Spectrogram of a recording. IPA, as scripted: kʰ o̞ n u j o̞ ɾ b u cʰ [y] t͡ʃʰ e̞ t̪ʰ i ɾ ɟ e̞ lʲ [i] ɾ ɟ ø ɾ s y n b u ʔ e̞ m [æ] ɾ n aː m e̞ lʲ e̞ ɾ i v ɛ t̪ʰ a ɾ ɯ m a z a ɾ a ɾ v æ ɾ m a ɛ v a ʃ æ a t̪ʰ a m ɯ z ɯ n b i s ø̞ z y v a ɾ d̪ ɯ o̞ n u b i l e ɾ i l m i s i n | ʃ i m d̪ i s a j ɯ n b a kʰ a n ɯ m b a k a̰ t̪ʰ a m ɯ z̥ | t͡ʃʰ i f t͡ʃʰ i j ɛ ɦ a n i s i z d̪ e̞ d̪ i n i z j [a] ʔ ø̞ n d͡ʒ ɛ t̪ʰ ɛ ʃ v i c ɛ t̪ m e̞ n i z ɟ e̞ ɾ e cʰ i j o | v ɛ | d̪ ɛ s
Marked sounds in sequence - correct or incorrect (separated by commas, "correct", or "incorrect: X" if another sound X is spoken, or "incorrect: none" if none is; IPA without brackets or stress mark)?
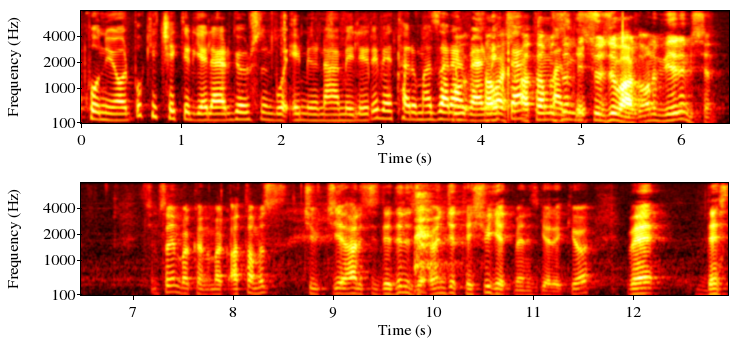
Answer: incorrect: i, incorrect: æ, incorrect: i, incorrect: ɛ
